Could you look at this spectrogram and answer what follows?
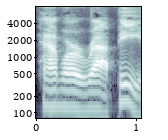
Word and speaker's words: Hammurabi: So typically that H is going to be silent but typically also in the spellings we're going to get hamar abi but it also you'll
